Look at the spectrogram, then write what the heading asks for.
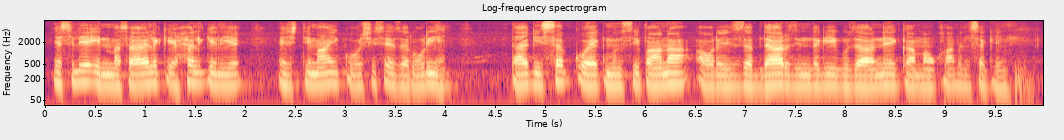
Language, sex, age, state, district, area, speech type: Urdu, male, 18-30, Uttar Pradesh, Saharanpur, urban, spontaneous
